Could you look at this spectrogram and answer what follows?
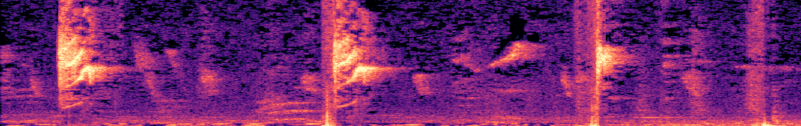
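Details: Little spiderhunter calling to find a rival: three sharp, high chirps spaced about two seconds apart, each a quick down-slurred note, over a low, steady background hum.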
